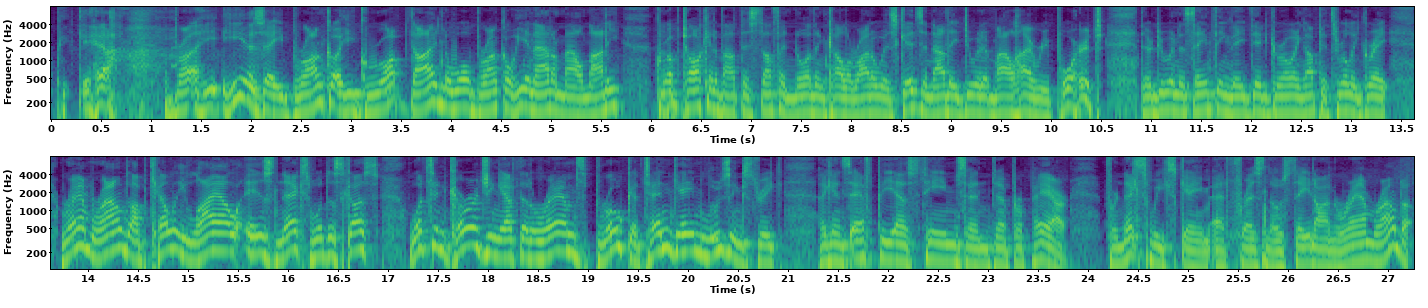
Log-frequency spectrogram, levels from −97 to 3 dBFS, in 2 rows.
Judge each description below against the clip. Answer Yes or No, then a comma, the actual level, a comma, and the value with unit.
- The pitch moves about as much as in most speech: Yes, average, 4.6 semitones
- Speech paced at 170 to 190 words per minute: Yes, average, 185 wpm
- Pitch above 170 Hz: No, medium, 140 Hz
